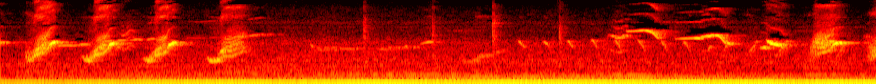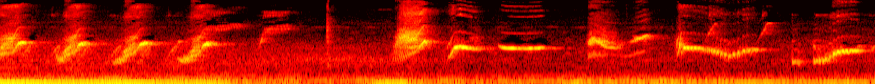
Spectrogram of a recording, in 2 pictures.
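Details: White-rumped shama in an aviary sanctuary calls to its flock with quick repeated downslurred notes, a short buzzy trill and later looping whistles, over a steady low rumble of background noise.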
